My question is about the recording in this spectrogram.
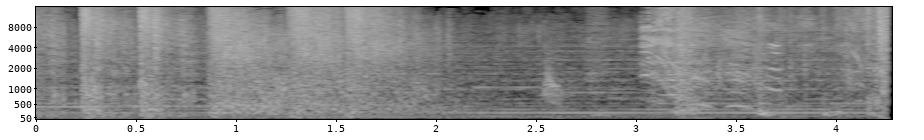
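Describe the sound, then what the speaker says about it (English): Gunfire in the Valkyria Chronicles Remastered video game: bursts of sharp shots and crashes spread across the span, with loud impacts early and again near the end, mixed with game music and voices. "Gunfire!"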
